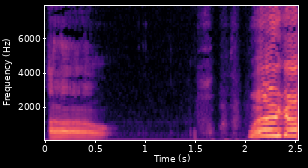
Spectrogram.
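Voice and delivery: put-on high whimpering child's cry; mock crying kid. Six-year-olds crying at the teacher's news. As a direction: wail like a scared six-year-old. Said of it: "six-year-olds in the classroom go".

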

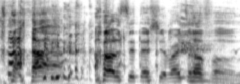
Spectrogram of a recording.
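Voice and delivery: slow, laughing through it. Real, not acted. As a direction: laugh out the line. Repeat, laughing and slowed.

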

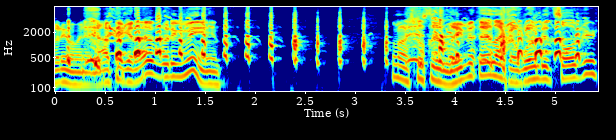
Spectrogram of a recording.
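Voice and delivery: loud protest through laughter; indignant, cracking up; laughing. Real, not acted. Defending picking up goose ball.

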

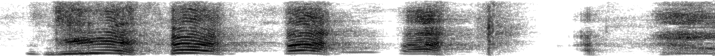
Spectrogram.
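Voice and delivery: big laugh after a punchline; loud high laugh. Real, not acted.

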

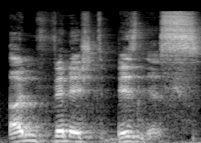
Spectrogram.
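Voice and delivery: deadpan tough-guy delivery; drawn-out action hero line; slow gruff movie line. Retold or imitated. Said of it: "He goes".

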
